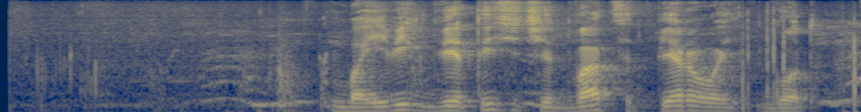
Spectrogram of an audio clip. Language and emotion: Russian, neutral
